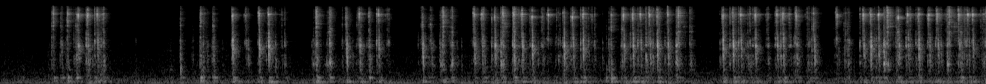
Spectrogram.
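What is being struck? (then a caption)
Plastic mechanical keyboard. Fingertips of both hands type on a full-size, dark plastic vintage Dolch mechanical keyboard with clicky old blue switches and grey keycaps, resting on a wooden desk. Bursts of rapid, bright, sharp key clicks are broken by short pauses, with very little low end.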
